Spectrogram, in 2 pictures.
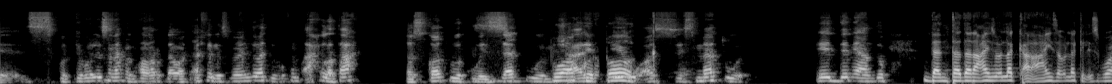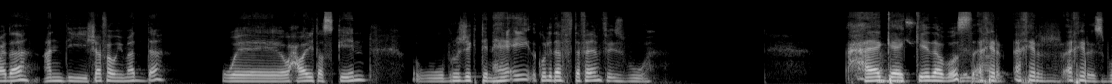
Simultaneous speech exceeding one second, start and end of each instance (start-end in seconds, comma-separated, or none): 4.7-6.6, 19.9-21.1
